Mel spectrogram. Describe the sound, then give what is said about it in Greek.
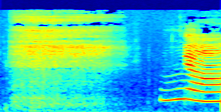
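As part of a breathing exercise, a long, breathy inhale through the nose is followed by a single drawn-out meow voiced by a person imitating a cat while exhaling, fairly loud. “Αλλά τώρα θα εισπνεύσουμε και θα εκπνεύσουμε κάνοντας ένα νιάου.”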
